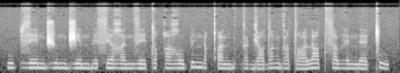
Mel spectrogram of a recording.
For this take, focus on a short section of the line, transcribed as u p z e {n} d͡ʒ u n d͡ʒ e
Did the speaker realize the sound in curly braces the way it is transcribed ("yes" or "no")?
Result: yes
